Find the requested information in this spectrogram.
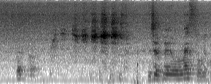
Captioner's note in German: pfeift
